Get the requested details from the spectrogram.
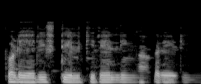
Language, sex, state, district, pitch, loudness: Rajasthani, male, Rajasthan, Nagaur, 105 Hz, -23 LUFS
